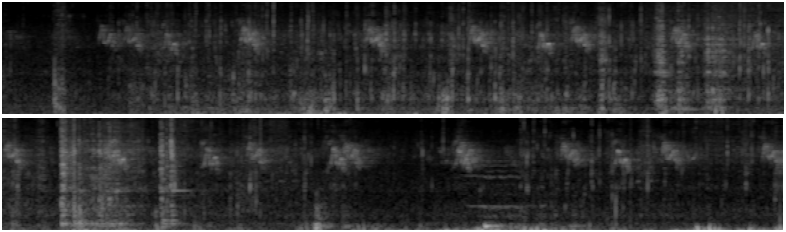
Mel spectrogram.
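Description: Small birds chirping over and over in short high calls, with a low rumble underneath.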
